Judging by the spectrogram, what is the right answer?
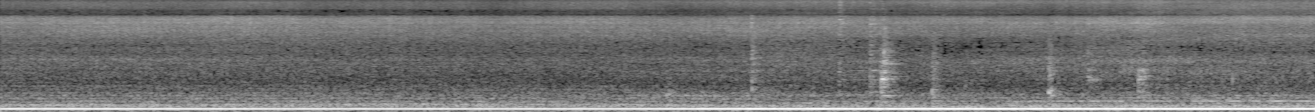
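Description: Vegetables sizzling and hissing on a steel teppanyaki griddle as the hibachi chef stirs them with metal spatulas, with a few light spatula clicks in the second half. The sizzle grows a little louder about seven seconds in, over a steady low hum.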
